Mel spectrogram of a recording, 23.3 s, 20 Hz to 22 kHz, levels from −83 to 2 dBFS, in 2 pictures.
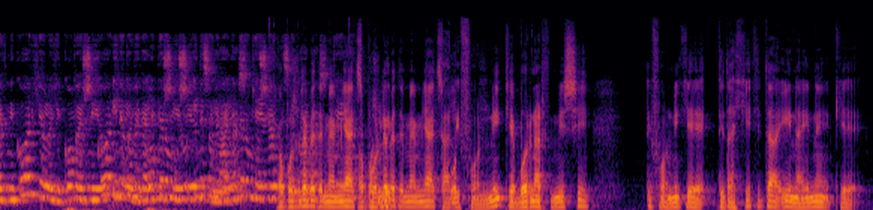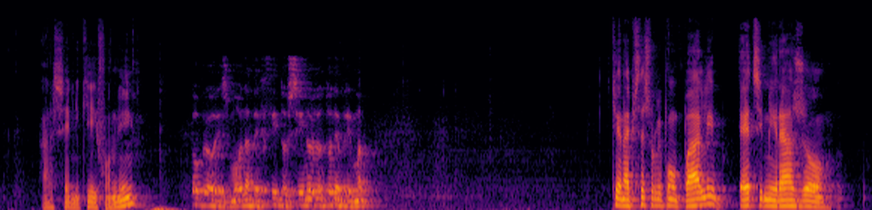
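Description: From the start to 6.08 s, a doubled audio track runs about a second behind at equal level, likely from a second capture path. Unlike echo, it has no decay and stops abruptly.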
